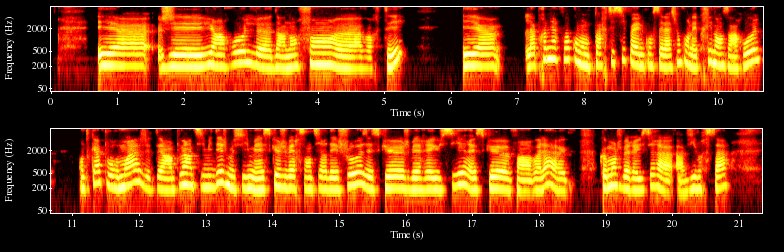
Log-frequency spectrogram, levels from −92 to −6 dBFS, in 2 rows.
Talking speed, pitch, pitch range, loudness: 180 wpm, 205 Hz, 190-235 Hz, -18 LUFS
